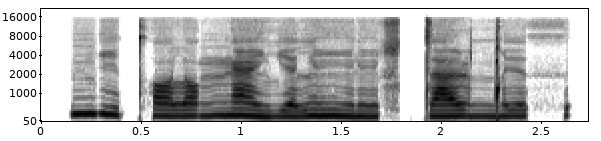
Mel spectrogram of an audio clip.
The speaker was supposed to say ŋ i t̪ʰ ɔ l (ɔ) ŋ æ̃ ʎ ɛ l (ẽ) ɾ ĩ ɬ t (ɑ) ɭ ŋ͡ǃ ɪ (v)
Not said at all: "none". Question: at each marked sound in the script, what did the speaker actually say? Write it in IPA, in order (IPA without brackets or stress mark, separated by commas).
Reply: ɔ, ĩ, a, θ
